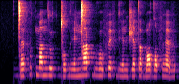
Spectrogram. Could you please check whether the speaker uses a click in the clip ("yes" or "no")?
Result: yes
